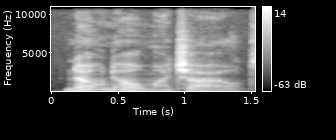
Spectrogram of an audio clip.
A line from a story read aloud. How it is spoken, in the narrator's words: said Poirot kindly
